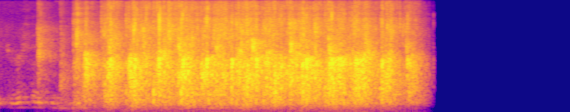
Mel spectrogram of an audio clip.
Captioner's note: audience applauds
